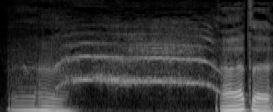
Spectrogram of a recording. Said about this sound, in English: That is a goat scream, I think. or the dude being wrestled. That wasn't our outro. It's at either all. The dude being wrestled or the goat was what that was. It's a goat, dude.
